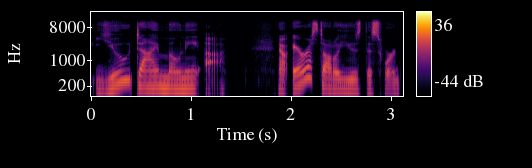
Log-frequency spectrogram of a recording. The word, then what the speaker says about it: eudaimonia: It's pronounced eudaimonia.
